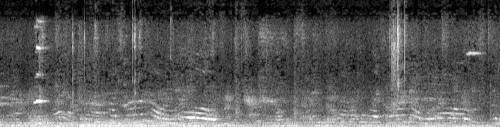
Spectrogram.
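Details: Common hill myna mimicking Islamic greetings and their replies, and imitating coughing; a fairly quiet stretch of speech-like phrases with sliding, wavering tones, alongside human voices exchanging greetings.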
